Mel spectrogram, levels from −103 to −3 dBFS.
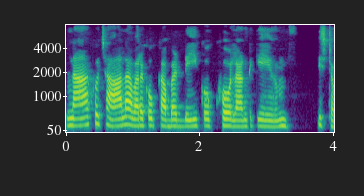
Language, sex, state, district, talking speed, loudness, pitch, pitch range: Telugu, female, Telangana, Nalgonda, 135 wpm, -17 LUFS, 185 Hz, 175-195 Hz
